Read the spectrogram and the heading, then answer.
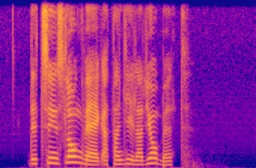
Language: Swedish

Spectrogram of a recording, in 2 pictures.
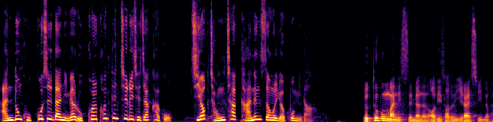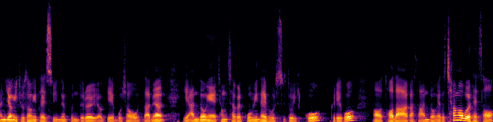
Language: Korean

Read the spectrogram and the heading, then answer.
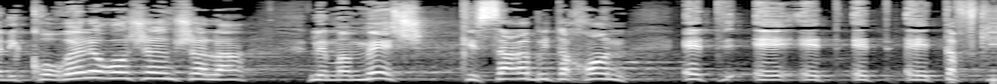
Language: Hebrew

